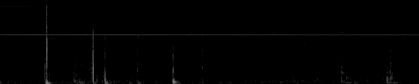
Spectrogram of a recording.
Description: TriStar TS-MPPT-60 squealing. The squealing lasts for about 15 minutes, usually first thing in the morning and last thing at night, but we've now noticed it squealing loudly in the day as it transitions between MPPT and Absorption stages.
